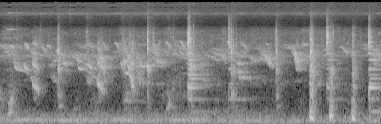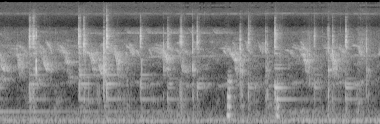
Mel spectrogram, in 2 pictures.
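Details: Village chickens competing for feed give rapid, busy clucks and high chirping notes, with a few longer steady tones among the chatter.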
